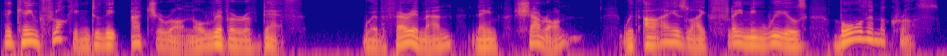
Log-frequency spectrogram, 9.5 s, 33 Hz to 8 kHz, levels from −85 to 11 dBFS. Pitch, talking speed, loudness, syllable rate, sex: 105 Hz, 145 wpm, -21 LUFS, 4.4 syllables/s, male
